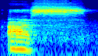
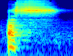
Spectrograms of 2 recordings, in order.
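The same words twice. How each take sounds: First: The sound flows on with voice and breath. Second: The sound is held back and cut short. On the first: The speaker calls it right. "sifat rokhawahnya dialirkan ya suaranya" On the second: The speaker calls it wrong. "jangan as, as. Nah, jangan ditahan"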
